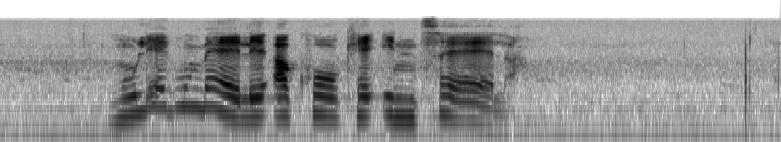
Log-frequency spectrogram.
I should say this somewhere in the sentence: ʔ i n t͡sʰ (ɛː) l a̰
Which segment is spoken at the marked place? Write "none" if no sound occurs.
ɛː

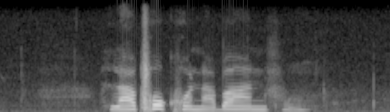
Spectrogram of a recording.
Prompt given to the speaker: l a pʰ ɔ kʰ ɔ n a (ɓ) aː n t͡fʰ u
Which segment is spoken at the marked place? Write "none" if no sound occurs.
ɓ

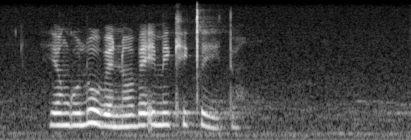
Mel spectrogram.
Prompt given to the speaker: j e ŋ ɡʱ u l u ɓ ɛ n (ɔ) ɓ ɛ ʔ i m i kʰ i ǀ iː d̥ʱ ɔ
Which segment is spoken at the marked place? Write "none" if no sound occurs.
ɔ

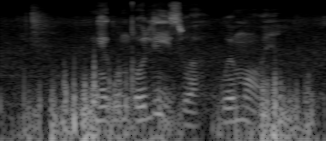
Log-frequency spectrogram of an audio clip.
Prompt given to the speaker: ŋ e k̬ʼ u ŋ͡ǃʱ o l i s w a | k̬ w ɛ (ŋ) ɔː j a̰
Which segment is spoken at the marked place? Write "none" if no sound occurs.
m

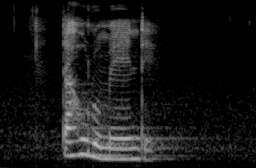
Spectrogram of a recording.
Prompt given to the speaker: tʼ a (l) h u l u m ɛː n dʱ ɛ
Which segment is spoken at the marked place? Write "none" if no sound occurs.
none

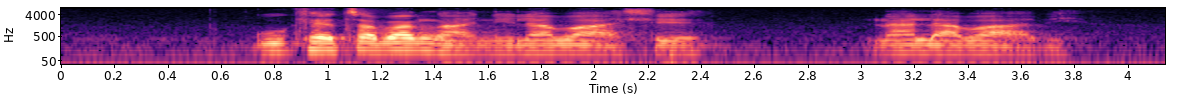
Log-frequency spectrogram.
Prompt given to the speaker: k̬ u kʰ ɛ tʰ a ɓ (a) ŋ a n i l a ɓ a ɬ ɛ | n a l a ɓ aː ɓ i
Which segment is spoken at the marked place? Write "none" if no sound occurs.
a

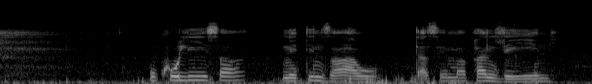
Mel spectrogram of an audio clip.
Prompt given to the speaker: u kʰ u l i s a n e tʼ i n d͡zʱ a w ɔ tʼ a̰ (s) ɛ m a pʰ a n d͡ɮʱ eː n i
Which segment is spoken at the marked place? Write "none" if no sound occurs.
s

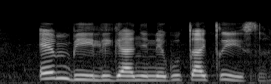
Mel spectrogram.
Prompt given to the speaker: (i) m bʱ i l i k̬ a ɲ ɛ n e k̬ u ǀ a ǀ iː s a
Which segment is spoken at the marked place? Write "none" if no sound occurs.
e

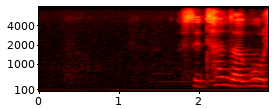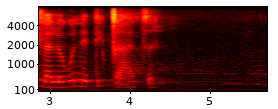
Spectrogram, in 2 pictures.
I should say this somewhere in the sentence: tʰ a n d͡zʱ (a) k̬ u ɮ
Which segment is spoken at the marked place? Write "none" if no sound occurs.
a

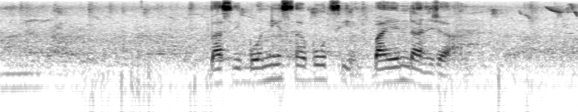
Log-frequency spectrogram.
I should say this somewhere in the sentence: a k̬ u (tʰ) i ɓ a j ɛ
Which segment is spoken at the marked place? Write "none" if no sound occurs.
tʰ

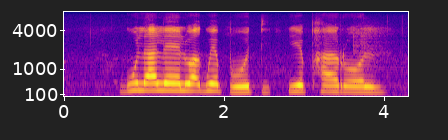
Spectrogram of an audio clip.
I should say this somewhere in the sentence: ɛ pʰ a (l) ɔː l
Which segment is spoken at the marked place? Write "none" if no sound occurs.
r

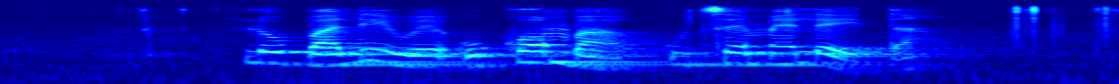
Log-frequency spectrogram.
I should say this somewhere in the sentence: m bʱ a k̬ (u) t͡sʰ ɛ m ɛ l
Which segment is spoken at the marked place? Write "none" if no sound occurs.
u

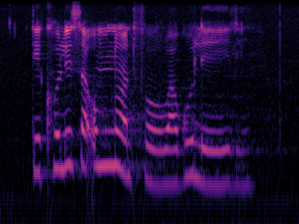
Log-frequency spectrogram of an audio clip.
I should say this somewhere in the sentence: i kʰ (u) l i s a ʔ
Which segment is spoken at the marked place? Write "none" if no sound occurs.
o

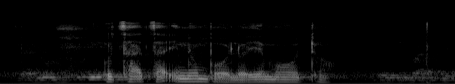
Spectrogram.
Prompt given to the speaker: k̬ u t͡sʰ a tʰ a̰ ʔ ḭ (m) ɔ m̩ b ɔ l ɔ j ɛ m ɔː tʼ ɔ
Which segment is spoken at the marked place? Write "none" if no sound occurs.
n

